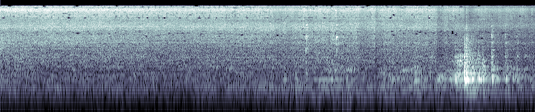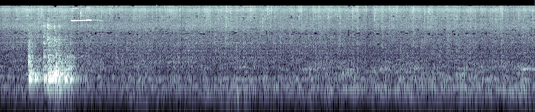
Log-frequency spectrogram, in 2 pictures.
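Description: Thin rice-flour chilla batter sizzling steadily on a hot, oiled tawa griddle. Two louder clattering bursts come about halfway through, as the griddle is handled on the stove.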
